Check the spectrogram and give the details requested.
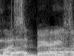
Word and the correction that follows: Queensberry: We mispronounced his name the entire time, and it was not a. We learned a lot about Questenberry in one episode. – Queensberry.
